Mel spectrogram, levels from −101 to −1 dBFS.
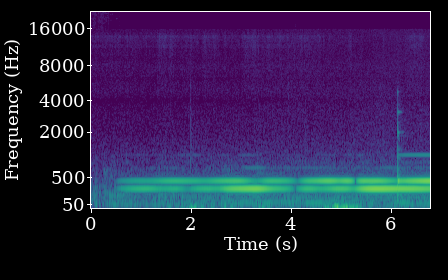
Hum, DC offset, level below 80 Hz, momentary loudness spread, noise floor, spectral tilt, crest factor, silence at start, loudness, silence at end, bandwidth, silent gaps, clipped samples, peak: none; under 0.1%; -52 dBFS; 15 LU; -56 dBFS; -10 dB/octave; 12 dB; 0.1 s; -30 LUFS; 0 s; 3.3 kHz; none; under 0.1%; -18 dBFS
